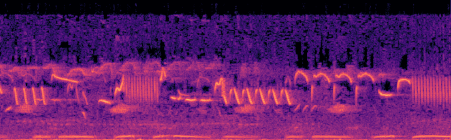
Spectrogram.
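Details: Wood pigeon cooing by a pond in spring: a steady series of soft, low, hooting coos, each slightly falling, about two per second, while small songbirds trill and twitter high above.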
